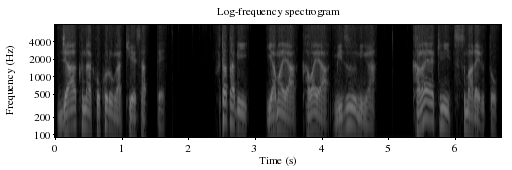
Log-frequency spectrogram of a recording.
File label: narration; Tenma Ziria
